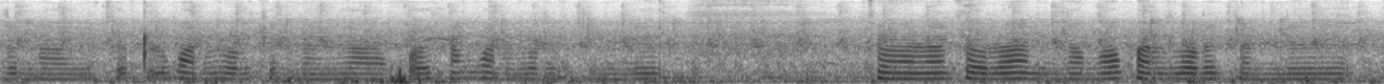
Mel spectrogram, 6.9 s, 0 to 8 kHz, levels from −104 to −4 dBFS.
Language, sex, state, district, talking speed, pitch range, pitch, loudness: Telugu, female, Andhra Pradesh, Anantapur, 80 wpm, 120-205 Hz, 195 Hz, -32 LUFS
